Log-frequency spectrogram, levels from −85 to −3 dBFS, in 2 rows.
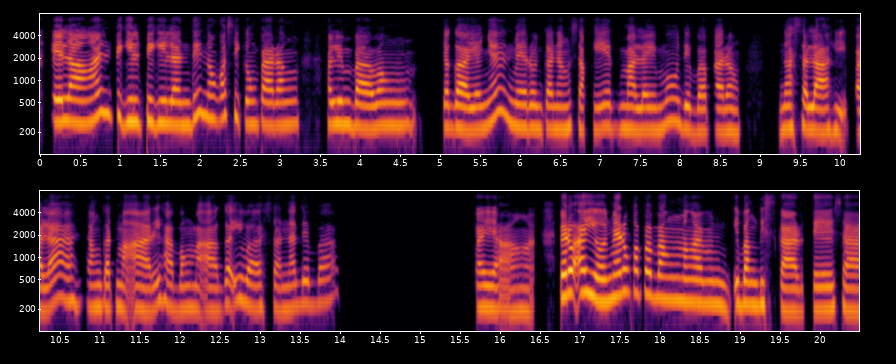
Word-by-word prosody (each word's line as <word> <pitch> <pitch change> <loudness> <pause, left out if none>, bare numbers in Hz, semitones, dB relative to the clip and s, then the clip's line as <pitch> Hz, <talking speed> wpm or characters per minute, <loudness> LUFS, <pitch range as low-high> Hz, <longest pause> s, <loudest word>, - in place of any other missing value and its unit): kailangan 285 +5 +5
pigil-pigilan 270 -4 +1
din, 340 +3 -2
'no, 310 - 0
kasi 320 0 -3
kung 260 0 -4
parang 255 0 0 0.3
halimbawang 250 0 0 0.3
kagaya 225 -2 +3
niyan 325 +6 -3
meron 235 -1 -1
ka 225 0 -1
ng 225 +1 -4
sakit, 225 +1 -5
malay 215 -1 -1
mo, 270 +4 -5
'di 230 - 0
ba? 205 0 -3
Parang 210 -1 -3 0.5
nasa 230 +2 -1
lahi 210 -2 +1
pala, 260 +7 0 0.2
hanggat 215 0 -4
maaari 205 +3 -1
habang 210 -3 -4
maaga 195 +2 -3
iwasan 210 -5 -5
na, - - -3
'di 240 0 -4
ba? 245 +5 -10 1.7
Kaya 210 -1 0 0.3
nga. 190 - -7 0.4
Pero, 305 +3 +10
ayun, 310 -6 +6
meron 315 +4 +5
ka 335 - +2
pa 325 - +6
bang 285 -2 +2 0.2
mga 255 -1 +1 0.5
ibang 235 -1 +2
diskarte 200 -2 -1
sa, 210 -2 -3
235 Hz, 125 wpm, -22 LUFS, 215-270 Hz, 1.7 s, Pero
